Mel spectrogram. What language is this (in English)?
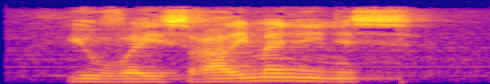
Kabyle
